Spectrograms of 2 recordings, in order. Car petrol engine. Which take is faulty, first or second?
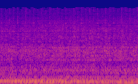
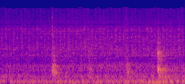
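second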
